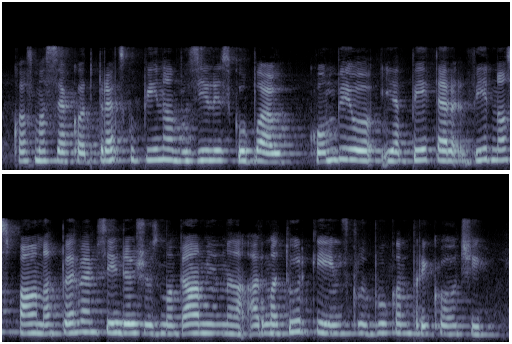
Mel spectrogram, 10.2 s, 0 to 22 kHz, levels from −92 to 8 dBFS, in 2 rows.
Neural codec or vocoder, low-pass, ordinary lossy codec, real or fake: codec, 16 kHz, 4 kbps, X-Codec, HuBERT features, trained on balanced general audio; 7.2 kHz; none; fake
